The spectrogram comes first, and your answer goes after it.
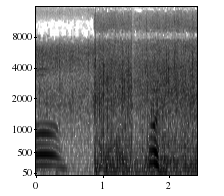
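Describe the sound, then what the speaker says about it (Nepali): Hail pelting down during a storm on a high Himalayan trek, a dense steady clatter of ice pellets on surfaces close by, with a brief tonal chirp at the start and a passing voice-like sweep partway through. "लुक एट दिस असिना यत्रो असिना पऱ्यो यार टाउकोमा हानिरा"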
